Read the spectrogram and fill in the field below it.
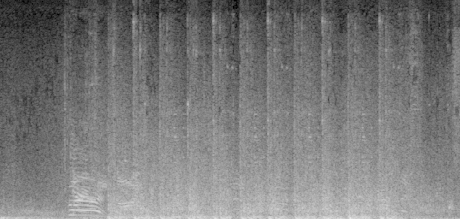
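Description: Ship cannons boom in a naval battle in Assassin's Creed Rogue, a dense rolling barrage of blasts under a brief shouted voice, loud and close.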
